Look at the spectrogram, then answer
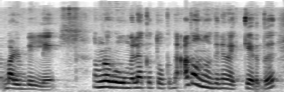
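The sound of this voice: Her tone is dark and mellow. The speaker is a woman.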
